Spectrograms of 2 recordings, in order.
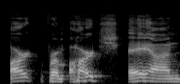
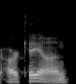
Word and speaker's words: archaeon: And it's almost like archon, but it's a archaeon.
